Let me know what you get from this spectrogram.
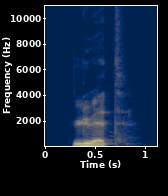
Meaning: uvula
- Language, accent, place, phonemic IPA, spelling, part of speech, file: French, France, Lyon, /lɥɛt/, luette, noun, LL-Q150 (fra)-luette.wav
